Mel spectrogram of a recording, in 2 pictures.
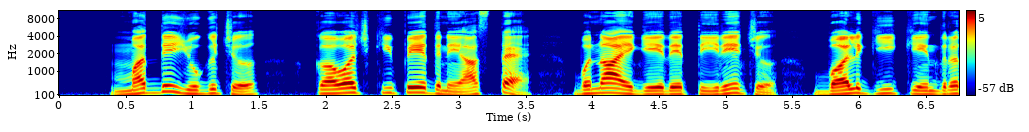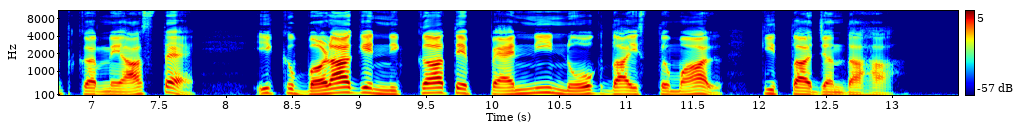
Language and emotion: Dogri, neutral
